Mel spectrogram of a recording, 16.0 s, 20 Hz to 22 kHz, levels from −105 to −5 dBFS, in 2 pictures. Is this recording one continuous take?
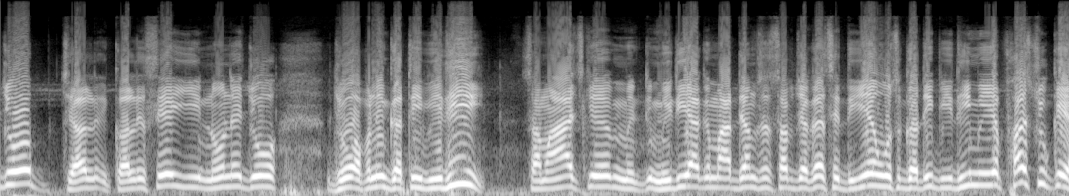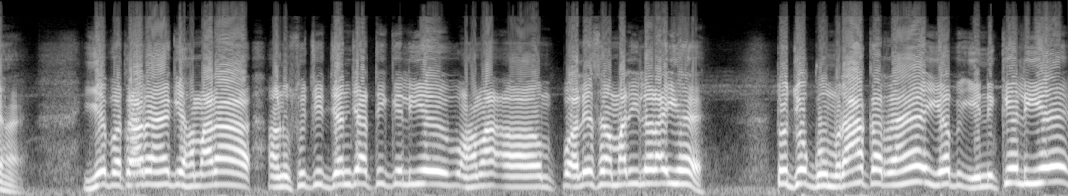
no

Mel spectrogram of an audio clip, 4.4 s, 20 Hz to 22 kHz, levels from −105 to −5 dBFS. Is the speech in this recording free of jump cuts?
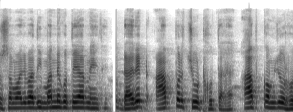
no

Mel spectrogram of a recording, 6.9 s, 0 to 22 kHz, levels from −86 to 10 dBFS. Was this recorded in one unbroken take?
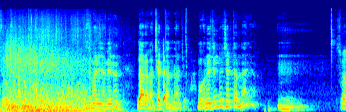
yes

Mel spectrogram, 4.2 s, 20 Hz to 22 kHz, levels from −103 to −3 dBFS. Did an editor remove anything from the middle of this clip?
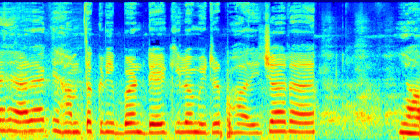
yes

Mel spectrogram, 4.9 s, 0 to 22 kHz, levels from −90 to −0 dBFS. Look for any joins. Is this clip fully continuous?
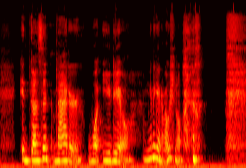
yes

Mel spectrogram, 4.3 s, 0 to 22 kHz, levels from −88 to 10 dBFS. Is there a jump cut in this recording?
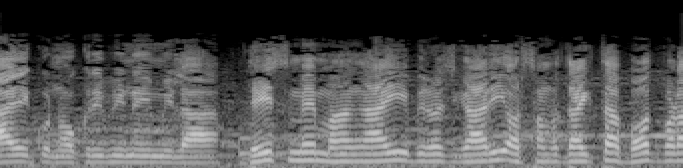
yes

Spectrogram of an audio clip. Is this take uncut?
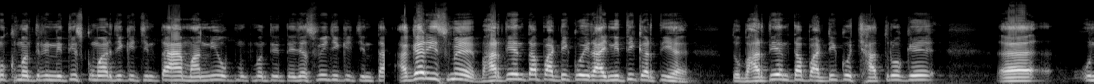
no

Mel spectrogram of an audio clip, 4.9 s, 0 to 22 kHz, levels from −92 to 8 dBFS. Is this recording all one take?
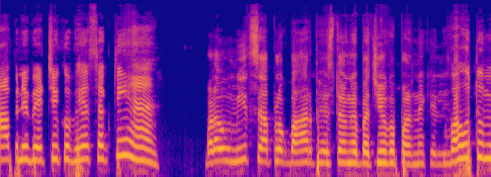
yes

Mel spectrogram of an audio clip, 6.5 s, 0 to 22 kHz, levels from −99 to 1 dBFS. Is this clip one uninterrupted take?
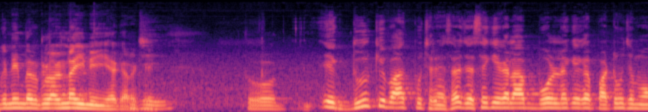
yes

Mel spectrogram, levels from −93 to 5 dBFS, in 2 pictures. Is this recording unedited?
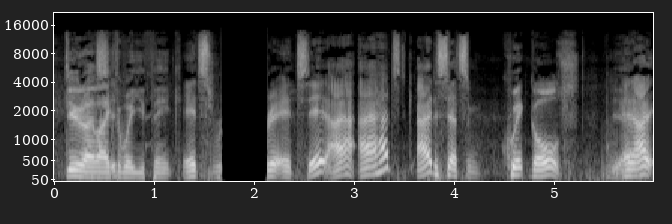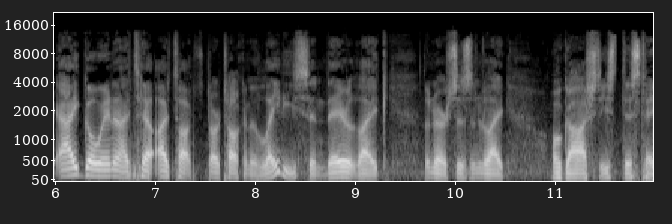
yes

